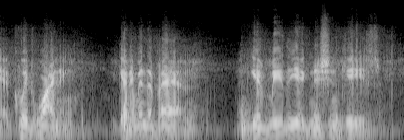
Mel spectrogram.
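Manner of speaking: snarled, hostile delivery. Narrator reads Corky answering his complaining accomplice, snarling. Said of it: "Corky snarls".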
